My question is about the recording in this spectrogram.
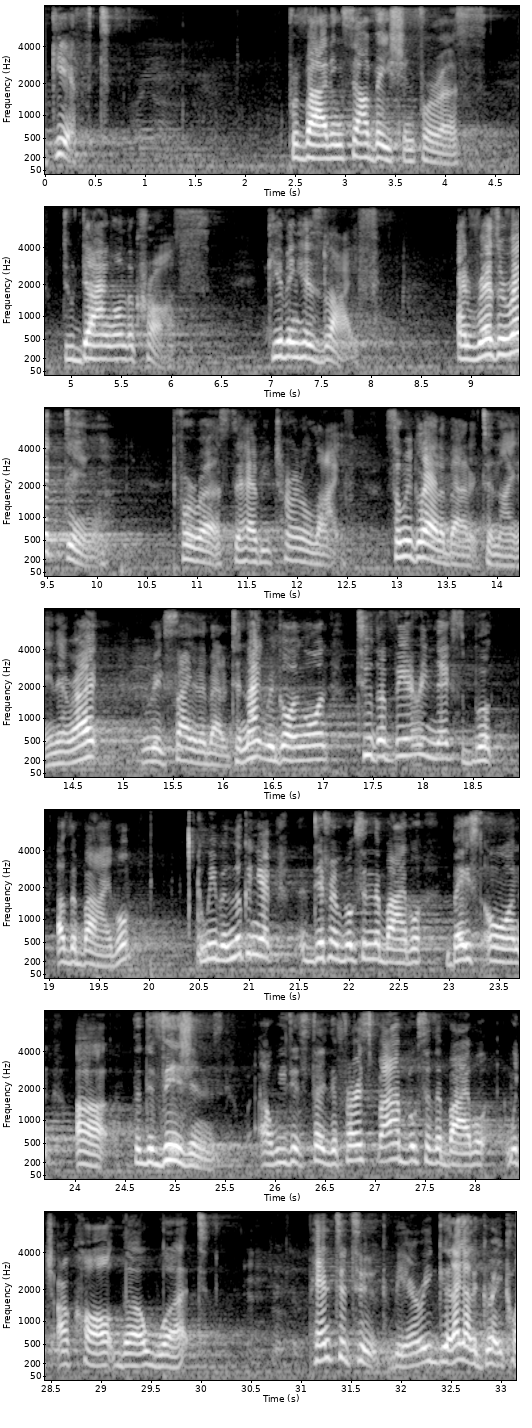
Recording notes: During Wednesday night service on October 1, 2018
